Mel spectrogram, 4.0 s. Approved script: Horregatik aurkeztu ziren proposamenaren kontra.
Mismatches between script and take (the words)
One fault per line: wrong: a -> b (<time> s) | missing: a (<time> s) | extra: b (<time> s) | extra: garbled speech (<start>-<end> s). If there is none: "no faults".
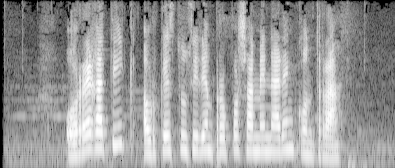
no faults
